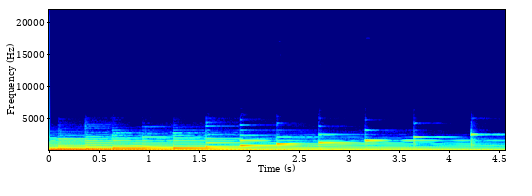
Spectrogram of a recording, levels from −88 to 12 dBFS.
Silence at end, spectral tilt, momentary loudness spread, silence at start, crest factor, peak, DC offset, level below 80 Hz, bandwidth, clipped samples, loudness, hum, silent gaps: 0 s; -13.5 dB/octave; 16 LU; 0 s; 14 dB; -4 dBFS; under 0.1%; -36 dBFS; 4 kHz; under 0.1%; -19 LUFS; none; none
